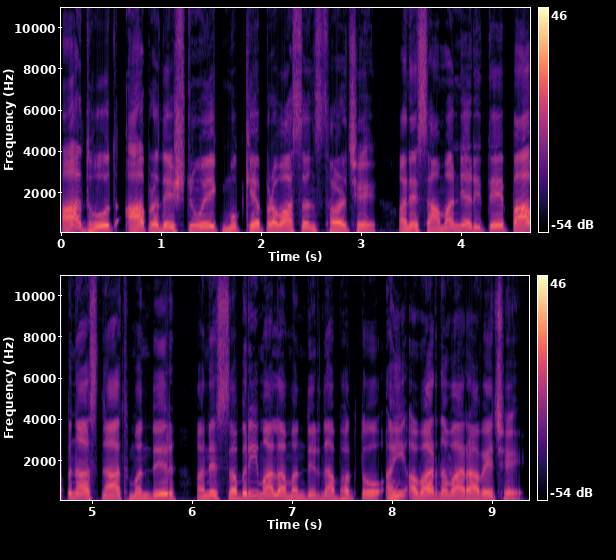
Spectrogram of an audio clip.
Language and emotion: Gujarati, neutral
